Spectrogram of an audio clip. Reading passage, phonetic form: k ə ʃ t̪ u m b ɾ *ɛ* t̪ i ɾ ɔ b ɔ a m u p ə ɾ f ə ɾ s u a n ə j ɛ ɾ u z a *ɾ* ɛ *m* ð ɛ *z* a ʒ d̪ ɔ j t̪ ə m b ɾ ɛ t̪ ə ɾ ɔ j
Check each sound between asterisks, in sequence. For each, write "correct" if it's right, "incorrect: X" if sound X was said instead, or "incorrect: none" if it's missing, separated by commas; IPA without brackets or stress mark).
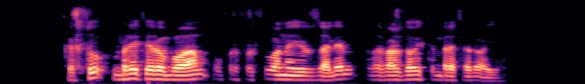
correct, incorrect: l, correct, incorrect: v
